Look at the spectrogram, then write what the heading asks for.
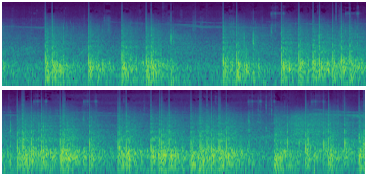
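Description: Aerial fireworks shells bursting in a rapid barrage (a starmine), bangs coming several times a second and overlapping, each trailing off in an echo. A high whistling tone comes in near the end.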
